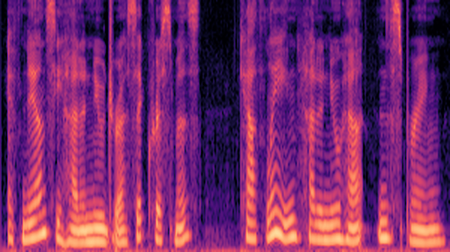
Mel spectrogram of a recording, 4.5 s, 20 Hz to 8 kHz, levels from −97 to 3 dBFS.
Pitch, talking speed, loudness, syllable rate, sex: 175 Hz, 215 wpm, -15 LUFS, 4.9 syllables/s, female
